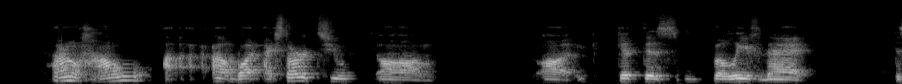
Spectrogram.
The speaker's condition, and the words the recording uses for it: Stuttering. And number three was speaking way too fast, way too abrupt, and always feeling like I needed to rush through phrases and sentences.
